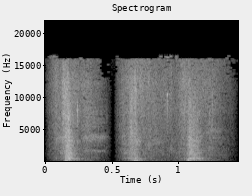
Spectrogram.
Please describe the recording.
cortar aire rollo papel
air, cut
